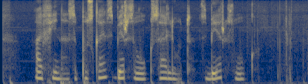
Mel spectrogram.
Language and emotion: Russian, neutral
